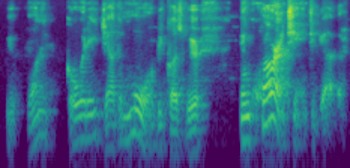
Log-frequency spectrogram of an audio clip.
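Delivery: ordinary delivery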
